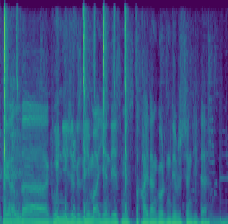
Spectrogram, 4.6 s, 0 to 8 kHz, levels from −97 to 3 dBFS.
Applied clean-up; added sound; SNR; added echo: none; Scissors; -2 dB; none.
